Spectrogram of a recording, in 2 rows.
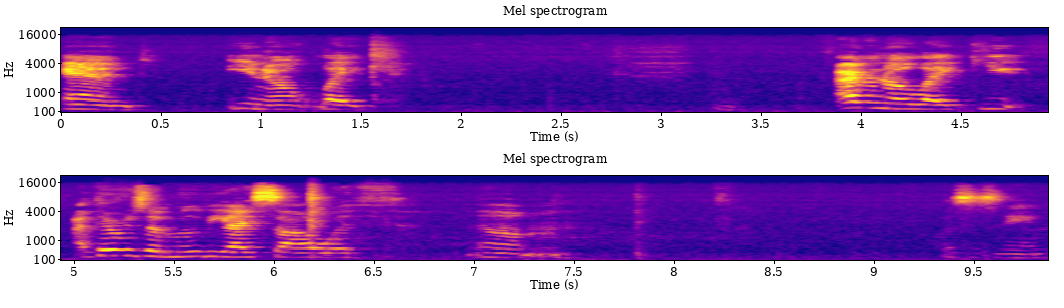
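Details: Woman with aphasia after a hemorrhagic stroke in May 2020 treated with brain surgery, also with right-sided hemiparesis and reading and writing difficulty; aphasia.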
